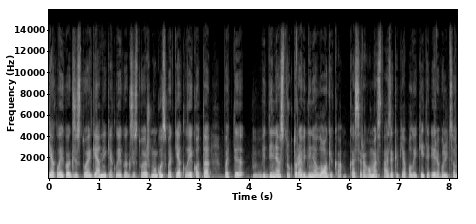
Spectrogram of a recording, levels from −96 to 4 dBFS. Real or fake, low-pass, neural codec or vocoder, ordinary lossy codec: real; 14.4 kHz; none; AAC, 96 kbps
